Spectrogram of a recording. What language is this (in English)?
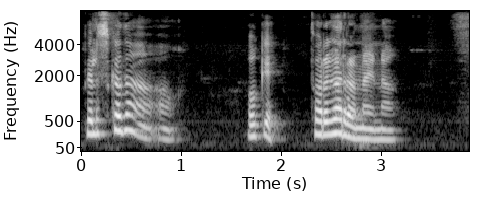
Telugu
